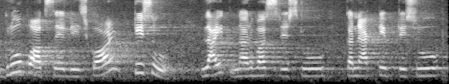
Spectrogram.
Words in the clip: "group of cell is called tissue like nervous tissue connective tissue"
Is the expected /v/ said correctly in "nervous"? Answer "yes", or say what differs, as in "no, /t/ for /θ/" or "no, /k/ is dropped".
no, /b/ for /v/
